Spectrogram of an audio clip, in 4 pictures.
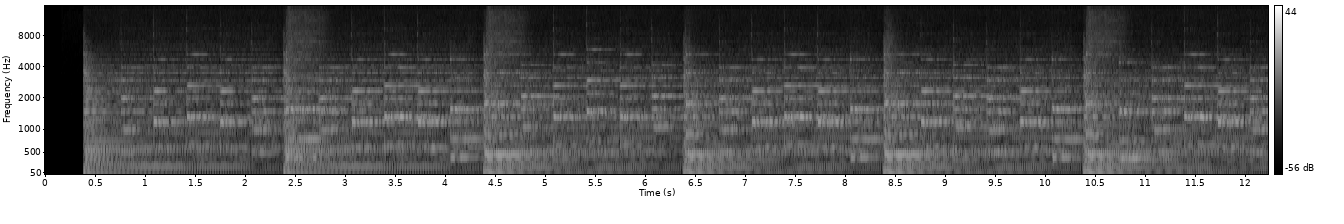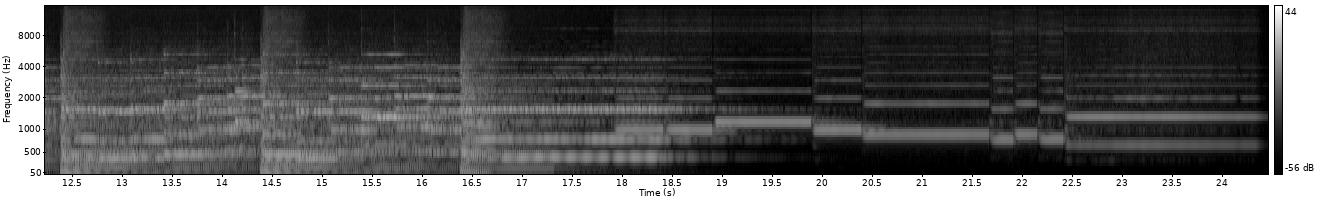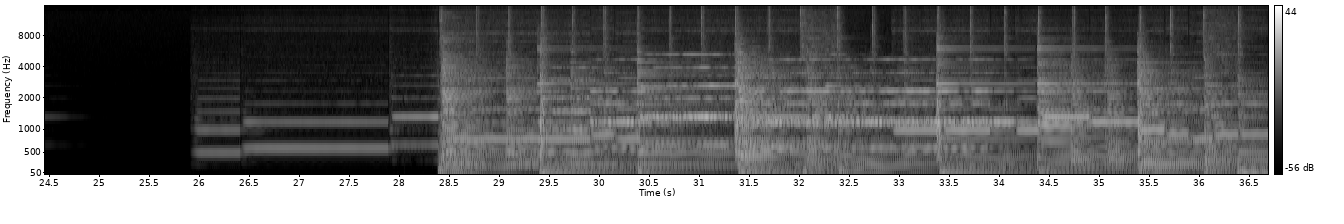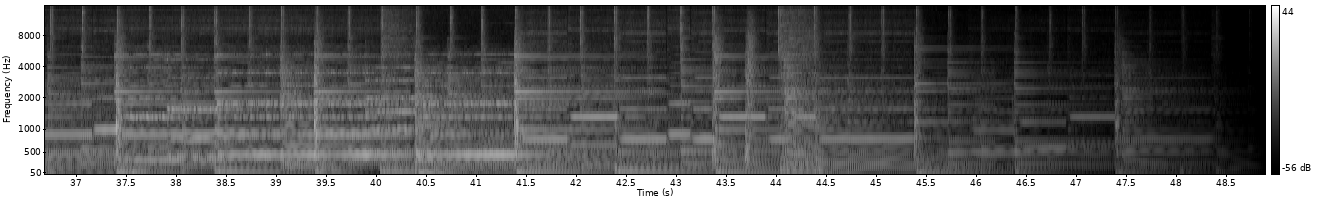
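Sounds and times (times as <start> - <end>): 
flute music in G major: 0.4 - 24.7, 25.9 - 48.6.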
